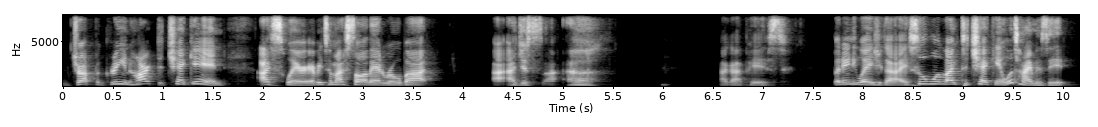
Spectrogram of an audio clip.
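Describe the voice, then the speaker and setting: A woman with a somewhat low speaking voice hosts a relaxed livestream. She talks loosely and reassuringly to her viewers. She reads their comments aloud into her computer mic. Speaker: livestream host. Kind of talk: casual livestream chat. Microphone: streaming setup with computer mic.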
